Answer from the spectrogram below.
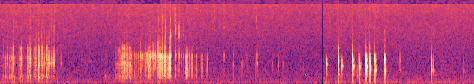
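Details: Bubbling, gurgling bursts and rapid popping of a woman's stomach growling, recorded up close; ordinary bowel sounds (borborygmi).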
